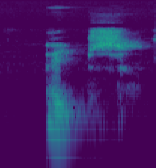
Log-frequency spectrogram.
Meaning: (noun) plural of ape; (verb) third-person singular simple present indicative of ape
- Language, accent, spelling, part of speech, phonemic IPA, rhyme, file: English, Southern England, apes, noun / verb, /eɪps/, -eɪps, LL-Q1860 (eng)-apes.wav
